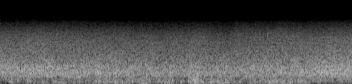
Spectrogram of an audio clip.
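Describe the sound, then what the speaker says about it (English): Waves washing around a fishing boat on the tidal mud flats of northern Australia, a steady broad wash mixed with wind noise against the microphone, close and continuous, with no talk. "All them waves are coming with us."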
